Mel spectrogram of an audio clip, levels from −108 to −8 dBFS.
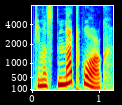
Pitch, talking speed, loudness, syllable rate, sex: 230 Hz, 195 wpm, -13 LUFS, 4.0 syllables/s, female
